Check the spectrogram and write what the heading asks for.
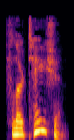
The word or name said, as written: flirtation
